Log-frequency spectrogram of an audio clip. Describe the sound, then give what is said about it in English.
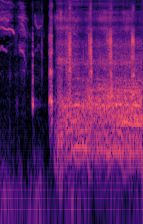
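A bear lets out a loud, rough, sustained roar that starts abruptly after a brief quieter moment and rumbles on steadily, with a few harsher pulses within it. “Hey, roar, buddy. Roar.”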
